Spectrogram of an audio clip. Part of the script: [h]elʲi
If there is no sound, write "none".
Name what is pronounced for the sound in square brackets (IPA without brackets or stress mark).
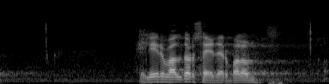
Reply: h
